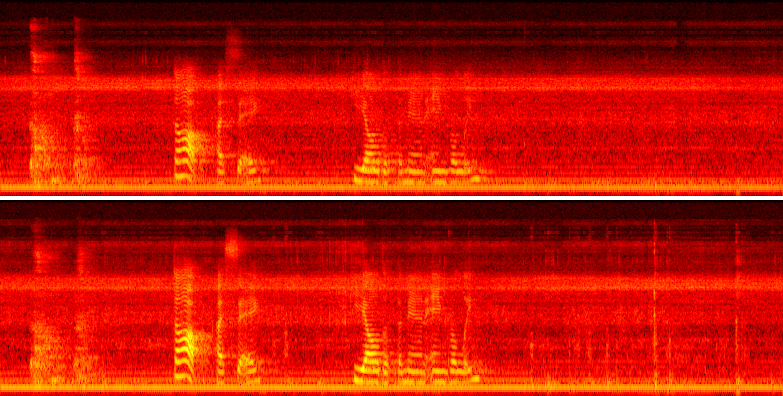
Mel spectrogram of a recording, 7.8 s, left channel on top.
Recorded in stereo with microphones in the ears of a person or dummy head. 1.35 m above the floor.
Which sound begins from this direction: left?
A cough, at 0.3 s.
